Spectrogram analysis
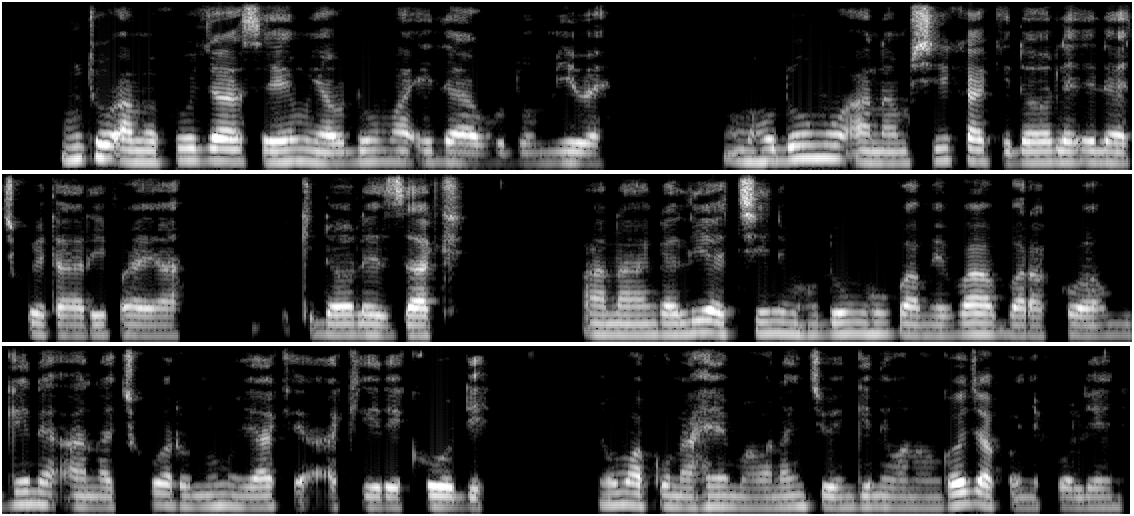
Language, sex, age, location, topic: Swahili, female, 25-35, Wajir, government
